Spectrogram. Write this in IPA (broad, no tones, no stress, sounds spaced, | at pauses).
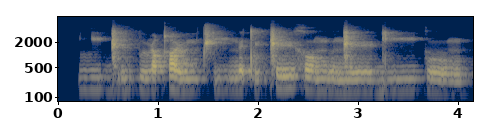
ʎ i ɡ͡ǁ u lʲ p u ɭ ʊ qʰ ɔ ɭ yː t͡ʃʼ iː ŋ œ tʼ ʏ ǁ øː x ɔ ŋ ʊ ŋ͡ǁ øː ɡ iː k oː ŋ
